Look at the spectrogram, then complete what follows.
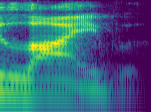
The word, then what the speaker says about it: live: 라이브 방송입니다 하면 생방송입니다 라는 뜻이죠. 얘를 발음에 따라서 live라고 읽으면 살다라는 뜻이고요. 라이브라고 읽으면 생방송의 라는 뜻이고요.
